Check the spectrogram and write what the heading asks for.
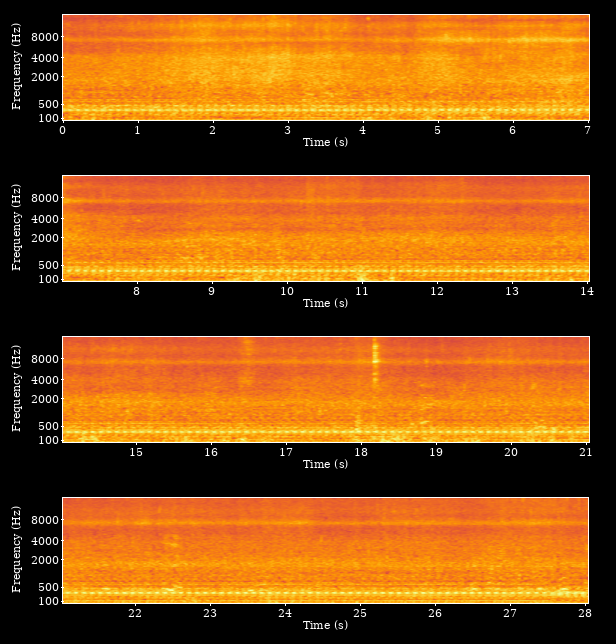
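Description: Motor of a small open fishing boat running steadily under way, a constant even hum mixed with the rush of water and wind.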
